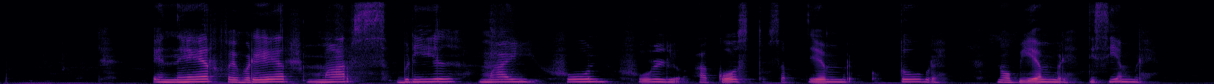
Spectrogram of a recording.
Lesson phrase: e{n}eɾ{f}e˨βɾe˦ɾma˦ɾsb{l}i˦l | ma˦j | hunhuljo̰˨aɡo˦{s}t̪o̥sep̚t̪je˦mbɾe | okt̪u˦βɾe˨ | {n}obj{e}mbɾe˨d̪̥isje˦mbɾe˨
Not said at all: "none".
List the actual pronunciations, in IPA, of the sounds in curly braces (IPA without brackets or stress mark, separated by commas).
n, f, ɾ, s, n, e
